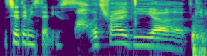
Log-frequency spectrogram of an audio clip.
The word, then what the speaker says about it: Siete Misterios: Do you want this one or would you like Siete Misterios? Oh, let's try the can you teach me how to pronounce that better though? That's Siete. Siete Yeah. Misterios. Siete Misterios. Yeah, you got it.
